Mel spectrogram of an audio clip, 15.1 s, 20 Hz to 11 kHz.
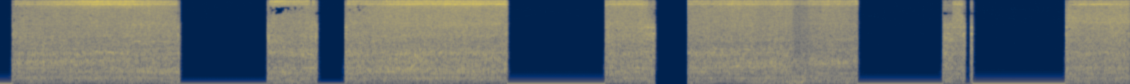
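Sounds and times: jet engine rush with high whine: 0.2s - 2.5s, 3.5s - 6.8s, 8.1s - 11.5s, 12.6s - 13.0s, 14.2s - 15.0s.

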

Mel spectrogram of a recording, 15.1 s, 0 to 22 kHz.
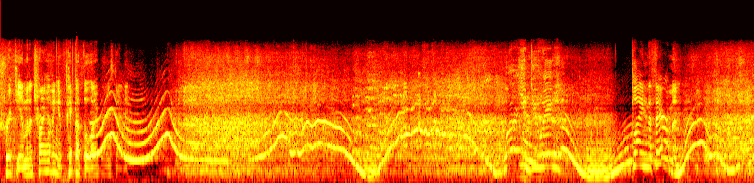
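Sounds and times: theremin gliding tone: 1.7s - 15.0s.

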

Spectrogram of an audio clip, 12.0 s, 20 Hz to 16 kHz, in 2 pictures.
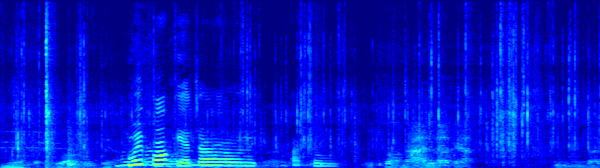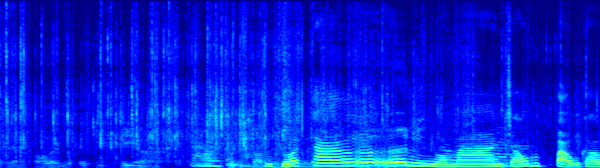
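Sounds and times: plastic snack packet crinkling: 0.0s - 12.0s
people talking: 5.6s - 12.0s.

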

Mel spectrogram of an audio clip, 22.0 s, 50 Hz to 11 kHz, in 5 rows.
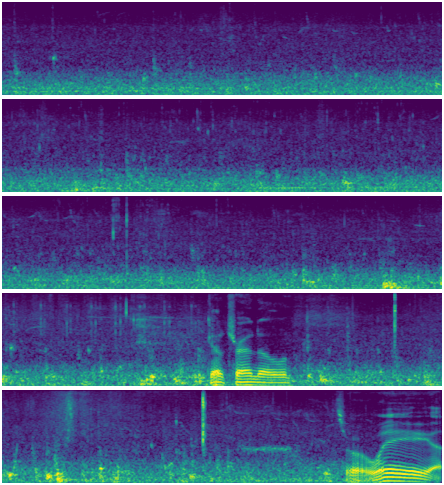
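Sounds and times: water lapping against boat hull: 0.0s - 22.0s
wind buffeting microphone: 0.0s - 22.0s.

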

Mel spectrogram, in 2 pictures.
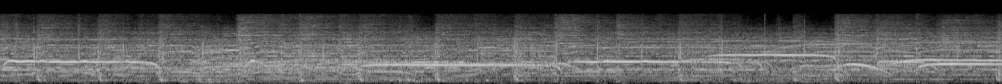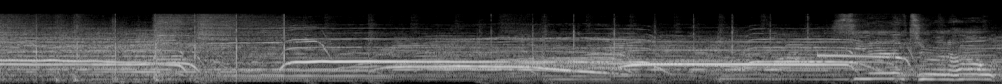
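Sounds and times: crowd whooping: 0.0s - 20.0s
live rock band playing: 0.0s - 20.0s.

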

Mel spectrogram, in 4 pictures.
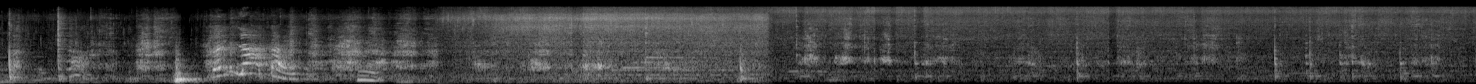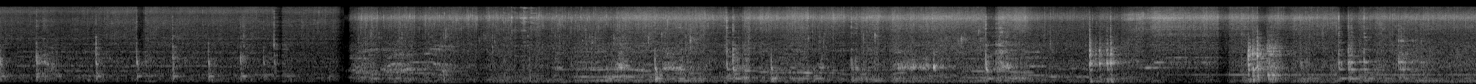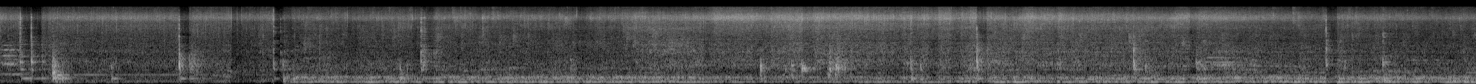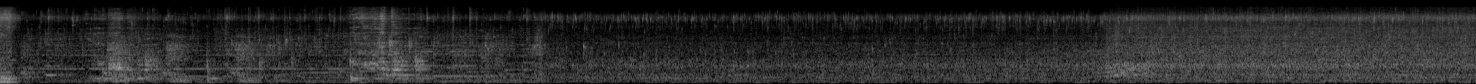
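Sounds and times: metal spatula scraping pan: 0.0s - 17.7s, 19.8s - 30.1s, 35.9s - 42.1s, 45.1s - 47.0s, 47.7s - 48.7s
sauce sizzling and spluttering in pan: 0.6s - 45.6s.

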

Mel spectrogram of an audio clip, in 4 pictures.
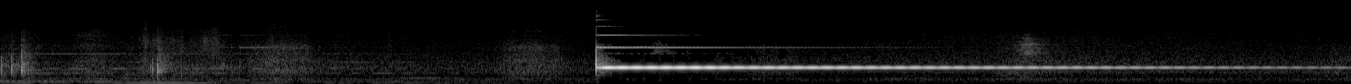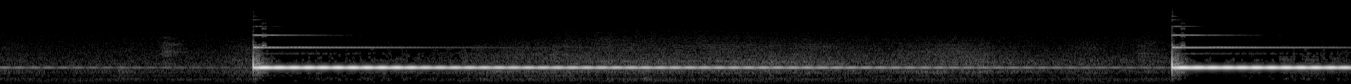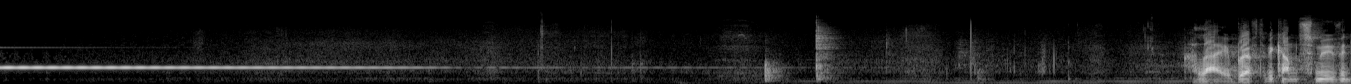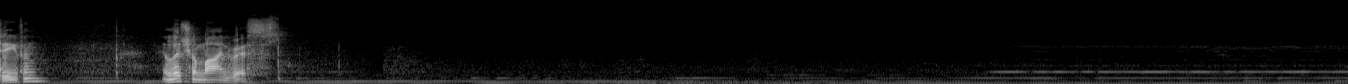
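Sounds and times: singing bowl ringing: 0.0s - 3.6s, 6.0s - 36.7s, 49.3s - 54.0s.

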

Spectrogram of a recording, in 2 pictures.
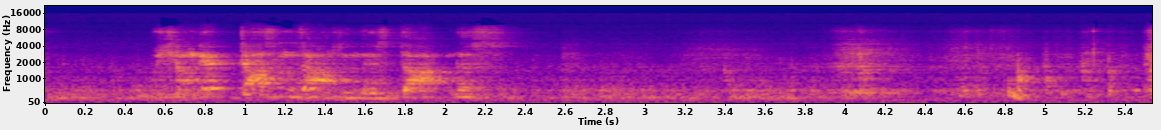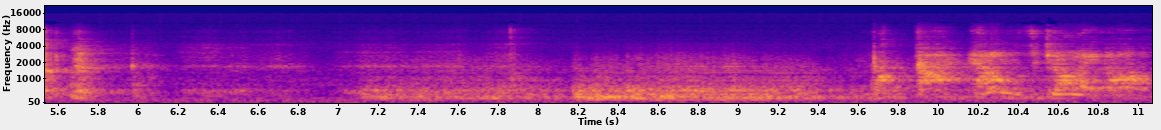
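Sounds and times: rustling: 0.0s - 9.9s.

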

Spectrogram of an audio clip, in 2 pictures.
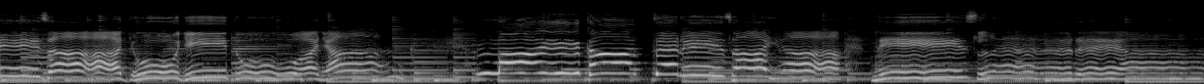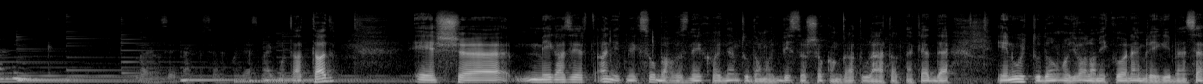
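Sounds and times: woman singing with vibrato: 0.0s - 12.5s
classical guitar: 0.0s - 21.2s.

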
